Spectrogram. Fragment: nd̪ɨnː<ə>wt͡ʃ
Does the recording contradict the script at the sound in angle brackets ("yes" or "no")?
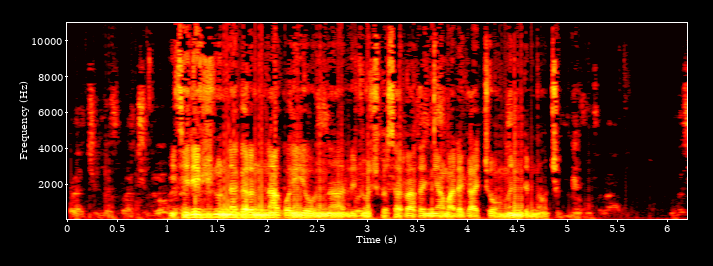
no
